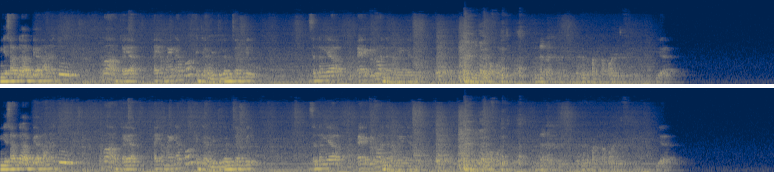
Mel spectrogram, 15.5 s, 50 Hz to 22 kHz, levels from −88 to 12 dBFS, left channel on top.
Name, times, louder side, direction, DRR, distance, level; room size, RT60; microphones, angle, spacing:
voice 1, 0.0-1.5 2.0-2.8 3.0-5.1 6.2-8.3 13.1-13.4, equal, 25° left, -5 dB, 1.7 m, -17 dB
sound 1, 0.6-13.2, equal, 80° right, 1.3 m, -24 dB
sound 2, 0.9-2.0 4.0-5.6 6.3-6.4 6.7-7.3 9.3-11.1 12.1-12.8, equal, ahead, 0.5 m, -26 dB
voice 2, 8.9-12.5, left 1 dB, 65° left, 1 dB, 0.9 m, -25 dB
5.9 x 2.7 x 3.0 m, 0.69 s
head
